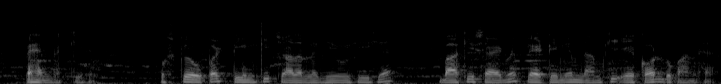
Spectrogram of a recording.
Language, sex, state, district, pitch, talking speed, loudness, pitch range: Hindi, male, Uttar Pradesh, Jyotiba Phule Nagar, 100 Hz, 175 wpm, -42 LUFS, 95-125 Hz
